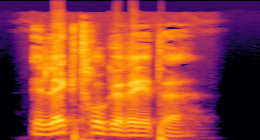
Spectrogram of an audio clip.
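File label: "Elektrogeräte", German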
